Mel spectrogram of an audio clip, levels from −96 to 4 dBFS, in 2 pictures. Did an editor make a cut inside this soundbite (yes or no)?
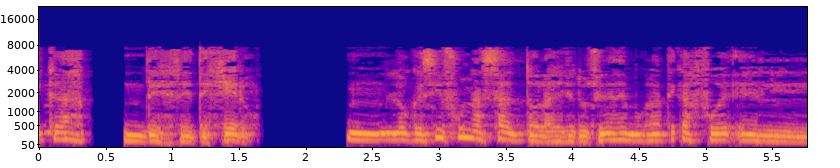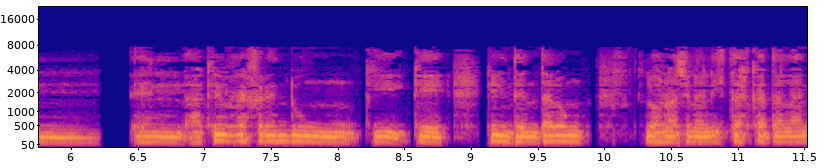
yes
